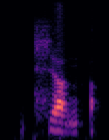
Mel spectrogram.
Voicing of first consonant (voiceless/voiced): voiceless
